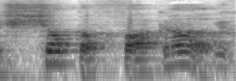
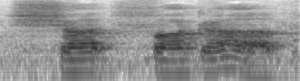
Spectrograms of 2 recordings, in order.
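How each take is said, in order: First: Slow, raised-pitch mock yell; loud retort. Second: Very slow imitation of a cute toddler; sweet two-year-old voice. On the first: Protective mom to the bum bothering her son, loud telling-off. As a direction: act out loudly telling someone off, drawn out. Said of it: "To which I loudly say". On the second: Two-year-old son copying mom to the bum, cute toddler voice. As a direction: mimic a toddler sweetly cursing, word by word. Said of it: "in his sweet, cute two-year-old voice".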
